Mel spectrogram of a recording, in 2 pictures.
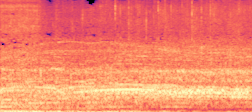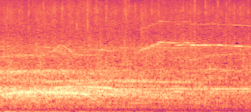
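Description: An electric guitar rings out loudly and slowly fades.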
